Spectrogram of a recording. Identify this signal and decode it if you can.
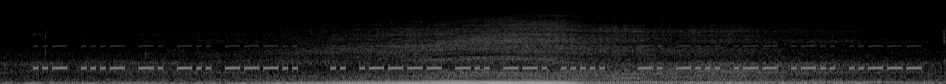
Morse code, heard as a keyed tone, machine-sent, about 25 wpm, 770 Hz, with the noise of a residential street. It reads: UVND8 I1DG5 NBWL2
